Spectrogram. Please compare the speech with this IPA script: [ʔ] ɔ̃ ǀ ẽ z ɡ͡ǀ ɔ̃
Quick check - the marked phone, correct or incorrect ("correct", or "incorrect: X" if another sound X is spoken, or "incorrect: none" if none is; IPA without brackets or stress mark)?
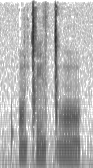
correct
